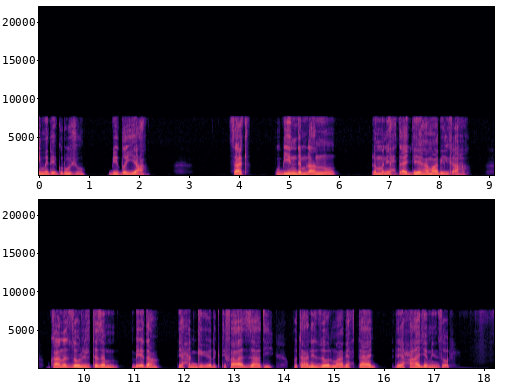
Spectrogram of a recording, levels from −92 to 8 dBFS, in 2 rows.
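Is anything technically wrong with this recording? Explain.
No, nothing in this speech clip is technically wrong. It has the sound of a working call path, with no content above 8 kHz and the usual coding noise, which fits a wideband codec such as G.722 at 64 kbps.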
